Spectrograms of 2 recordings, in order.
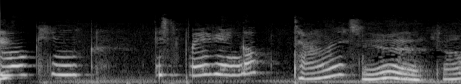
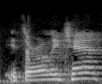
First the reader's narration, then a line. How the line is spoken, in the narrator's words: said his driver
